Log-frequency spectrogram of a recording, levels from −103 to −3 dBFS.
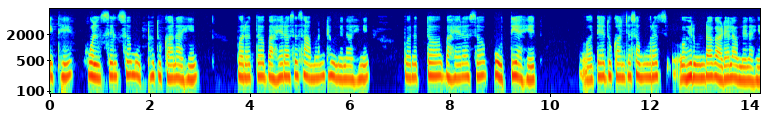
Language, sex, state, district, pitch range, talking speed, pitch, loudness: Marathi, female, Karnataka, Belgaum, 205-225 Hz, 95 wpm, 220 Hz, -26 LUFS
